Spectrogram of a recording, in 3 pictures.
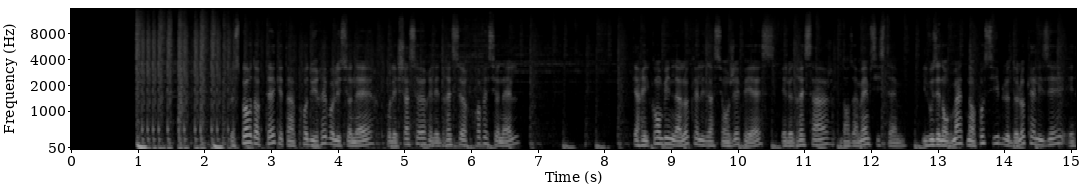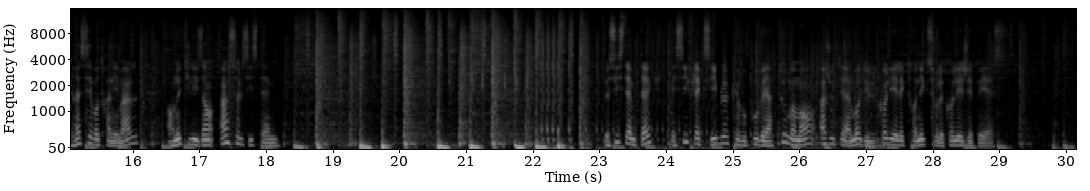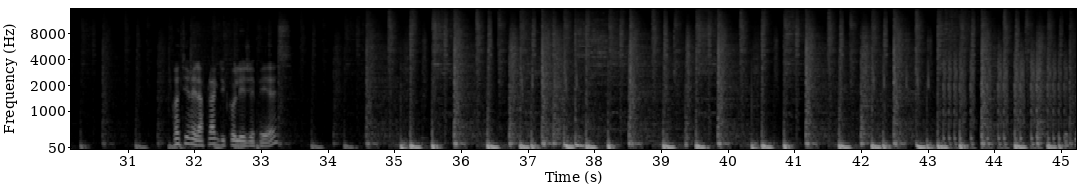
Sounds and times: Music: 1.0s - 45.2s
Speech: 2.4s - 6.8s, 8.4s - 18.2s, 23.1s - 29.1s, 31.6s - 33.5s.

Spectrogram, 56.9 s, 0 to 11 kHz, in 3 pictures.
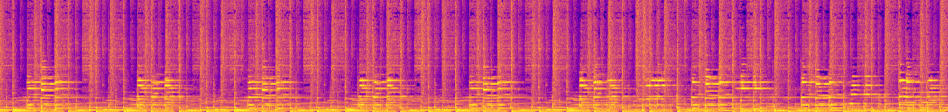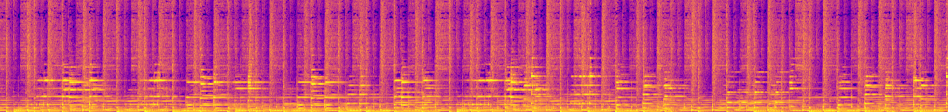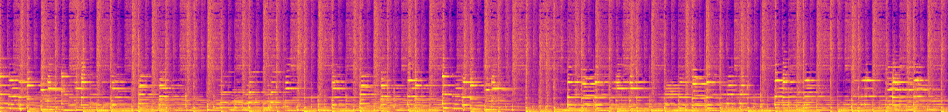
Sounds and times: Musical instrument: 0.0s - 56.8s.

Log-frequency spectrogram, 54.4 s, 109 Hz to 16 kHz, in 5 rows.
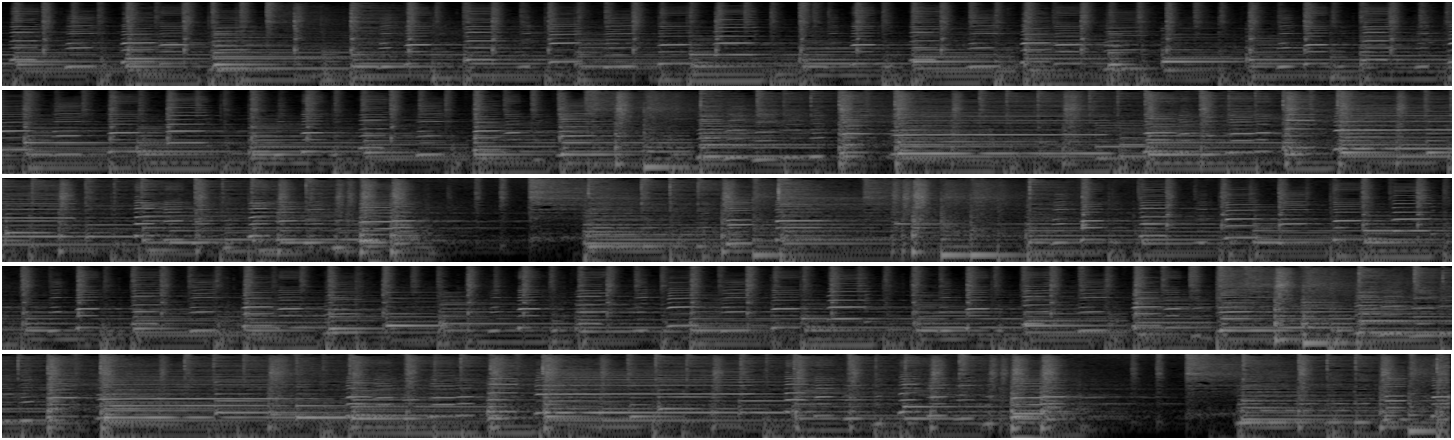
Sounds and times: Harmonica: 0.0s - 28.7s, 29.4s - 54.3s
Wind instrument, woodwind instrument: 0.0s - 54.3s.

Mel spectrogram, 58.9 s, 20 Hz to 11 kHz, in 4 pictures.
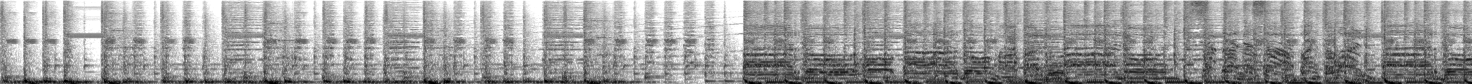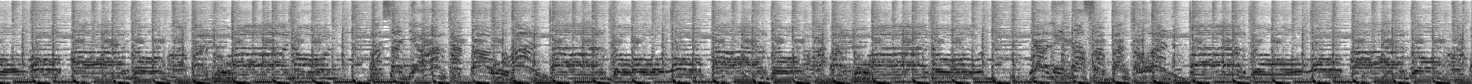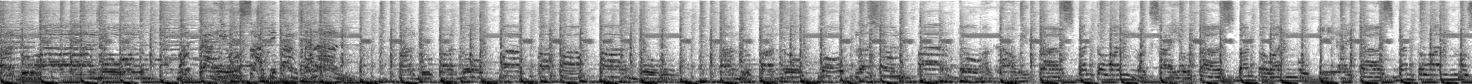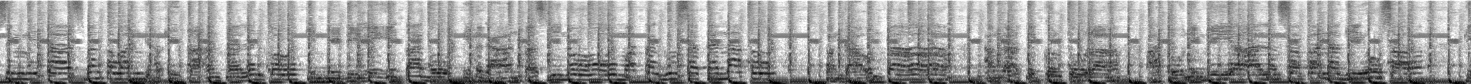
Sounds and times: Jingle (music): 0.0s - 58.8s.

